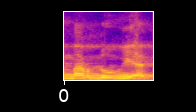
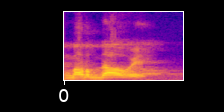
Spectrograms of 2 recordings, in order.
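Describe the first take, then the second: First: The name ends in three syllables, wi-yah. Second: The name ends in one syllable, weh. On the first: The speaker calls it right. "Dibacanya Mardawiyah" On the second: The speaker calls it wrong. "tidak Mardaweh"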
